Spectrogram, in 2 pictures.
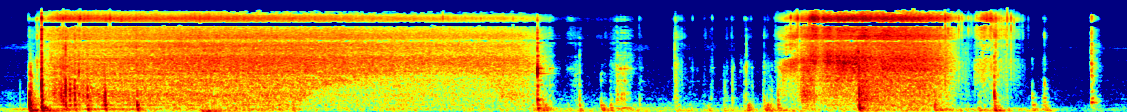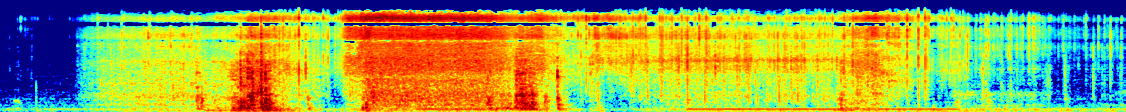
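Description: Egg-nog French toast sizzling in a frying pan, a steady hiss heard in several separate stretches with abrupt breaks, including a short silence near the middle.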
